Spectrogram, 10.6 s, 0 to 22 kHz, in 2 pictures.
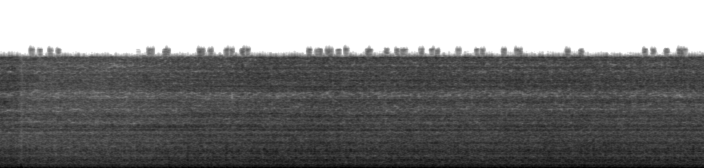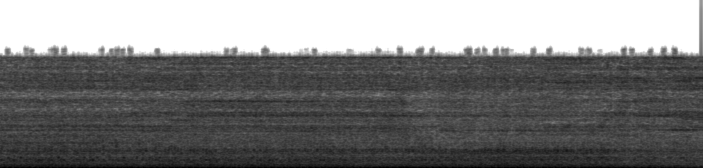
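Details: Honda B18B1 with forged Wiseco pistons and Clevite bearings on 15W-40 diesel oil, cold start: loud steady clattering knock a few times a second over rough drone; suspected forged-piston cold slap, not confirmed.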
